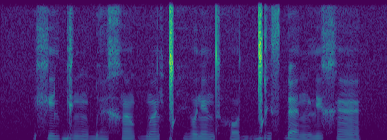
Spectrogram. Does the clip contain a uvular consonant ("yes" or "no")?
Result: no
